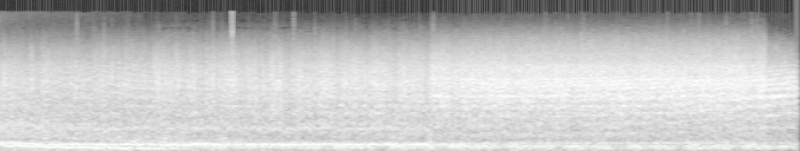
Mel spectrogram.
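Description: A steady, noisy drone with a low hum left sustaining after a heavy hardcore song's final hit. It holds at an even level and starts to fade out near the end.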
